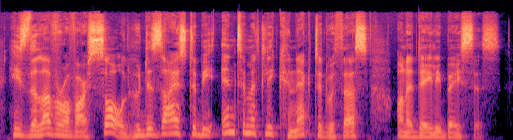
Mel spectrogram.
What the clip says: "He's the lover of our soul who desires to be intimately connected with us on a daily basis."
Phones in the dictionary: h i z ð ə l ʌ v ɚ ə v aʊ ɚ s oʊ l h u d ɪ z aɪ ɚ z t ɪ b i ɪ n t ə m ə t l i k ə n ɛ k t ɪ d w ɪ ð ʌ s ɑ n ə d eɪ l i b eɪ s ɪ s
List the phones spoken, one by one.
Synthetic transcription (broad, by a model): h i z ð ə l ʌ v ɚ ə v aʊ ɚ s oʊ l h u d ɪ z aɪ ɚ z t ɪ b i ɪ n t ə m ə t l i k ə n ɛ k t ɪ d w ɪ ð ʌ s n ə d eɪ l i b eɪ s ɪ s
